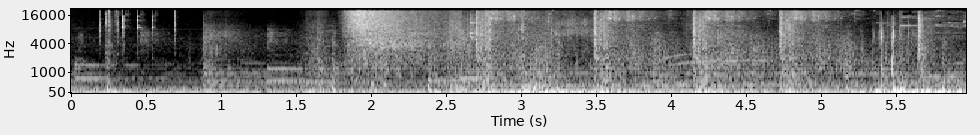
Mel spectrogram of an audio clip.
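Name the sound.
bomb explosion in puzzle video game Cal & Bomba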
